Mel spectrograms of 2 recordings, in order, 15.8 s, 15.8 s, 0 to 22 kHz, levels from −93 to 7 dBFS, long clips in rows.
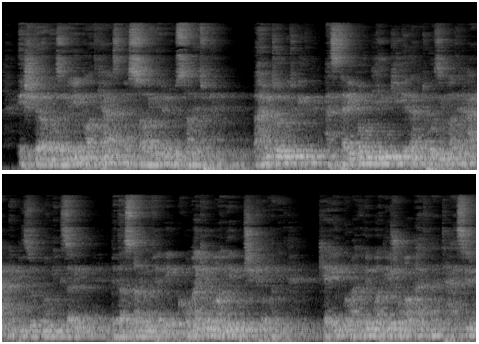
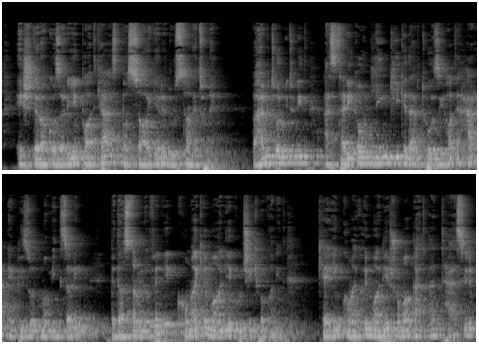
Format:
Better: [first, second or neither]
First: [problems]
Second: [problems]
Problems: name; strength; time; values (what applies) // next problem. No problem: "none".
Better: second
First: room echo; strong; dies away in 2.3 s // off-mic speech; far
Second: room echo; slight; dies away in 0.9 s // off-mic speech; somewhat distant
